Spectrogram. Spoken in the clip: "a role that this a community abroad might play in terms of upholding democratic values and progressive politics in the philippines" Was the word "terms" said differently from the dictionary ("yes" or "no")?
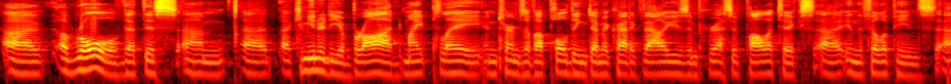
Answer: no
